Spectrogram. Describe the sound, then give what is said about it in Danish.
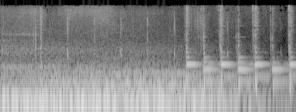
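Car driving along a road through a forest near Højbjerg, with steady low engine and road rumble throughout. Near the end, a run of short, stepped melodic tones joins the rumble. “Nu kører vi ud i Højbjerg og på vej ned gennem skoven”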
